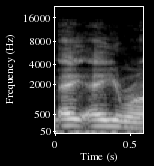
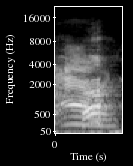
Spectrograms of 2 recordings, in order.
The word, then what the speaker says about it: Aaron: black and illiterate, and the kid's name was Aaron, and he kept saying AA Ron because Aaron has 2 A's in it.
